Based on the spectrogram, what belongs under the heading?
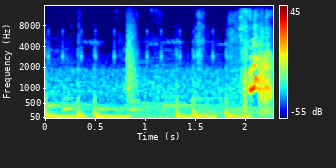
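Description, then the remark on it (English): Two dogs give a string of short, sharp barks and yips in quick succession as one dog pesters the other, a pregnant female, ending in a higher-pitched yelp. No one speaks. “Just my other dog was fucking with her some more.”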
